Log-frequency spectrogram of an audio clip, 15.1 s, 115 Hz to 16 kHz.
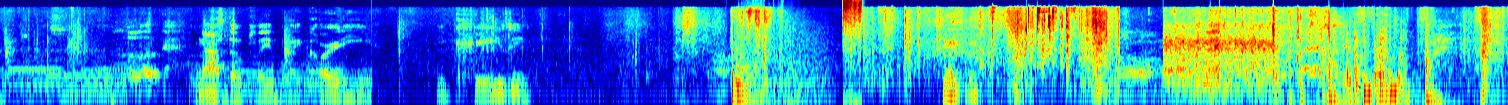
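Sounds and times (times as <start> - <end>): clothes and plastic bag rustling: 8.6 - 11.2.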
